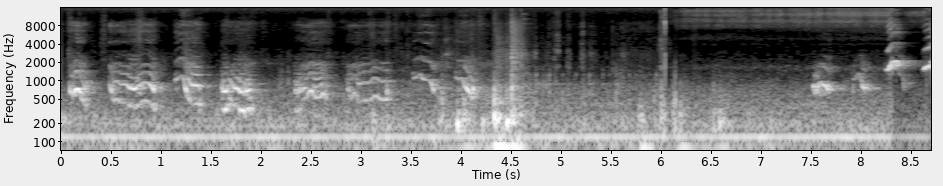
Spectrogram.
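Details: Playing Labrador Retriever puppies, white-coated, give a run of short wavering whimpers and yips, then quieter whines with thumps and handling noises, over a constant low electrical hum.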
